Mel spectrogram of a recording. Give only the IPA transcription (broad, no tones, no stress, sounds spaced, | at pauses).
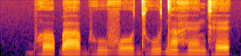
bʱ ʌː ɓ aː bʱ u v oː dʱ u d ã ɦ ɛ̃ː ɡʱ ɛ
